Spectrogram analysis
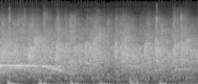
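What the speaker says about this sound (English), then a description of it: "Let's give our panelists a round of applause." Audience applause for panelists after a live discussion event on creative careers, a steady, dense wash of clapping that fills the whole stretch at close range, with a brief faint voice tone near the start.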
